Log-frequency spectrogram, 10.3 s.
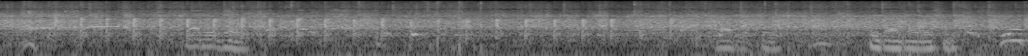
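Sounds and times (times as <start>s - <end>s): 
audience cheering and clapping: 0.0s - 10.2s.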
